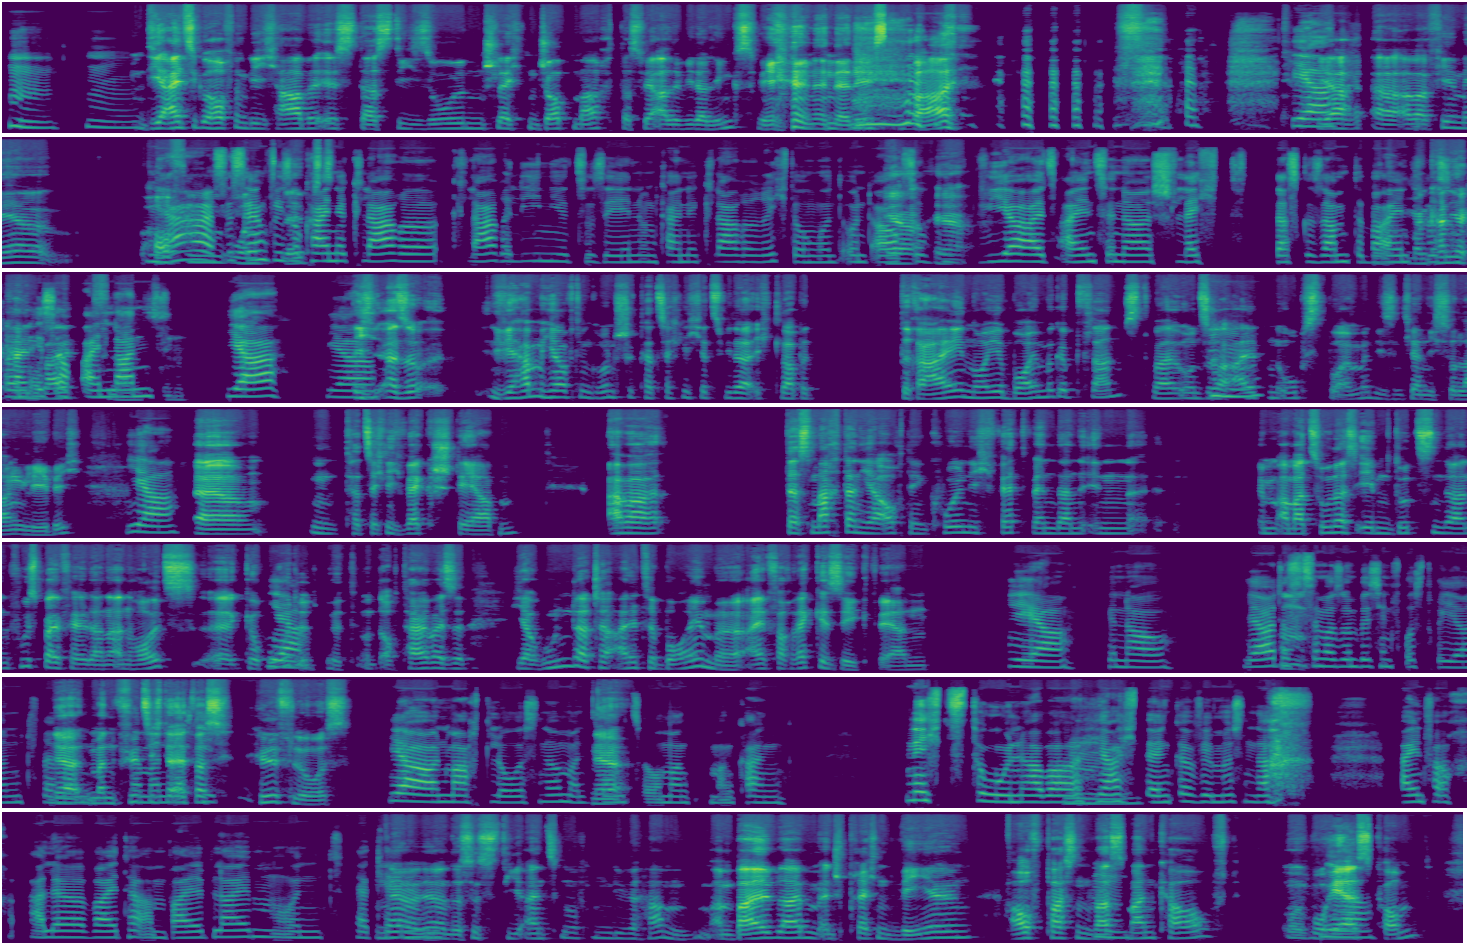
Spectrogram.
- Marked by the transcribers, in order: laughing while speaking: "wählen"; laugh; laughing while speaking: "Wahl"; tapping; laughing while speaking: "da"
- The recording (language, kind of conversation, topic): German, unstructured, Warum sind Wälder für uns so wichtig?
